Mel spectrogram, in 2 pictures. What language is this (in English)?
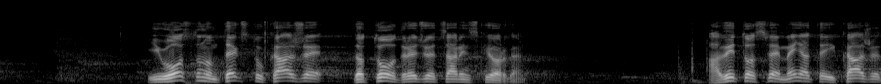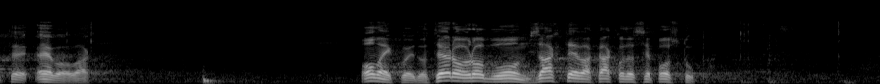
Serbian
